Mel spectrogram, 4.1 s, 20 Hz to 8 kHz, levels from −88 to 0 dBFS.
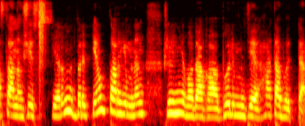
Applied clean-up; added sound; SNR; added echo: neural mask model DeepFilterNet 3.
